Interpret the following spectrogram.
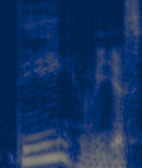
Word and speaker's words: devious: Devious, phát âm nha, devious. Các bạn nhấn cái âm đầu, devious.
